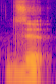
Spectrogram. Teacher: first pressing your tongue against the roof of your mouth as if you're going to make a D sound then pronounce the zoo sound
